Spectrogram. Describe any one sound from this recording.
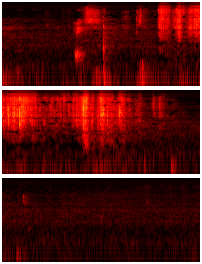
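Trading cards shuffle and riffle between hands.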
